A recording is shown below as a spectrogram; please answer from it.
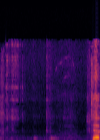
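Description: Near silence: room tone with a couple of faint soft knocks, and speech starts again near the end.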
